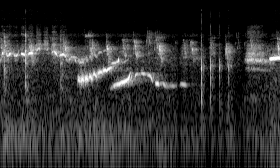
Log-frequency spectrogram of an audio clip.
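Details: Warbling song of a white-rumped shama, with long descending whistled glides followed by a series of short, sharp ticking notes and a final high whistle.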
